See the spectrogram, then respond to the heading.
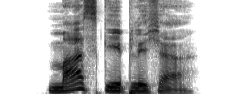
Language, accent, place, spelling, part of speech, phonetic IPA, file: German, Germany, Berlin, maßgeblicher, adjective, [ˈmaːsˌɡeːplɪçɐ], De-maßgeblicher.ogg
- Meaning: 1. comparative degree of maßgeblich 2. inflection of maßgeblich: strong/mixed nominative masculine singular 3. inflection of maßgeblich: strong genitive/dative feminine singular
